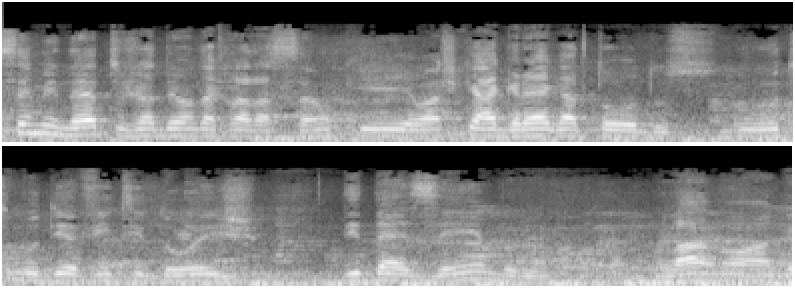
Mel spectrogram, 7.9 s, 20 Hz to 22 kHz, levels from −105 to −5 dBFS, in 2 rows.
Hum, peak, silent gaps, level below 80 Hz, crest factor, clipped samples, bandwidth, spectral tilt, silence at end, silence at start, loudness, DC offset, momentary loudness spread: none; -4 dBFS; none; -30 dBFS; 16 dB; under 0.1%; 12.5 kHz; -5.5 dB/octave; 0 s; 0 s; -19 LUFS; under 0.1%; 8 LU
